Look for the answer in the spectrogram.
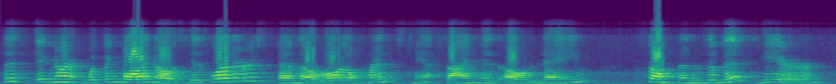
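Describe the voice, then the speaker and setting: A woman doing a loud coarse outlaw man. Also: fairly high pitch, animated, slow pace. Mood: suspicious. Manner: loud, coarse rustic talk. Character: big gruff male outlaw, crafty and bullying. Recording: roomy, slightly dull recording.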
